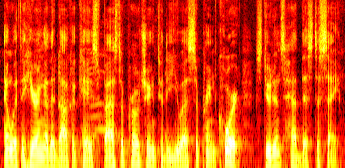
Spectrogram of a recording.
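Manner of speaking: steady anchor-style report; news read. Acted. Voice-over of news story.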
